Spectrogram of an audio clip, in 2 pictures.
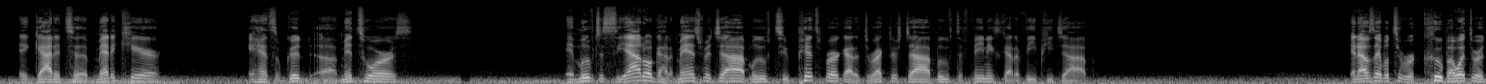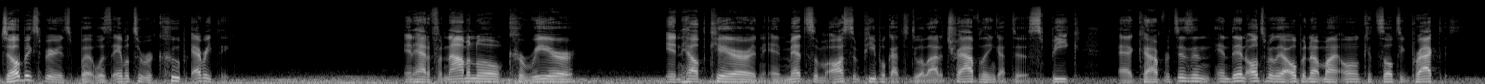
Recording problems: low rumble; faint; throughout; 25 dB below the speech

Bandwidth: 15.5 kHz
